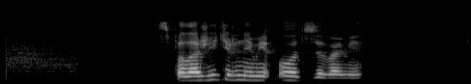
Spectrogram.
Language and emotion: Russian, neutral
